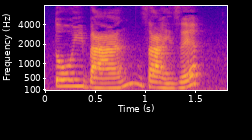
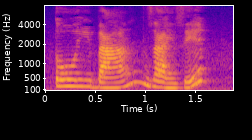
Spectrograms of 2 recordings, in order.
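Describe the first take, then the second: Both takes have the same delivery.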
